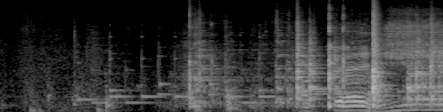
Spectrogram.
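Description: A phone ringtone plays a short melody, then a man groans loudly and long as he wakes.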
